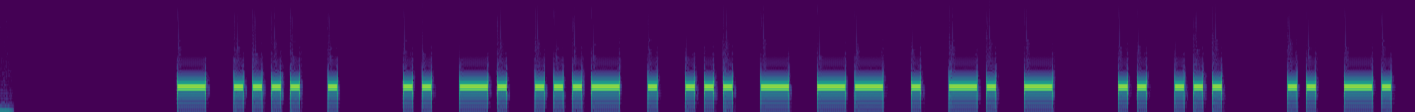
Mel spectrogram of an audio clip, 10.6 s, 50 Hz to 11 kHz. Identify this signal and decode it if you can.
Morse code, heard as a keyed tone, about 17 wpm, 700 Hz. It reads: THE INVESTMENT IS IN
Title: Sentences from Top 1000 Words - Review Part 4 - 17wpm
